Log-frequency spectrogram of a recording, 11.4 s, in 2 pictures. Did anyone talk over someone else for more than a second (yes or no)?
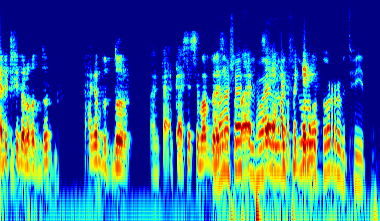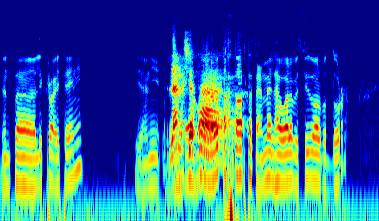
yes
